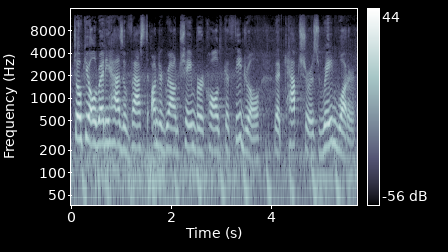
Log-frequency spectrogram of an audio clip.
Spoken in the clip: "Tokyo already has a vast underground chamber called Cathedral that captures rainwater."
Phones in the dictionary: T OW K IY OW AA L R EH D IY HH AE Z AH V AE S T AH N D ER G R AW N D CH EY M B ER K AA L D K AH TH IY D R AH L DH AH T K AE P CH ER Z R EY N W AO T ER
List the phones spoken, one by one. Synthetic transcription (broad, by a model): T OW K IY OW AA L R EH D IY HH AE Z AH V AE S T AH N D ER G R AW N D CH EY M B ER K AA L D K AH TH IY D R AH L DH AH T K AE P CH ER Z R EY N W AO T ER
